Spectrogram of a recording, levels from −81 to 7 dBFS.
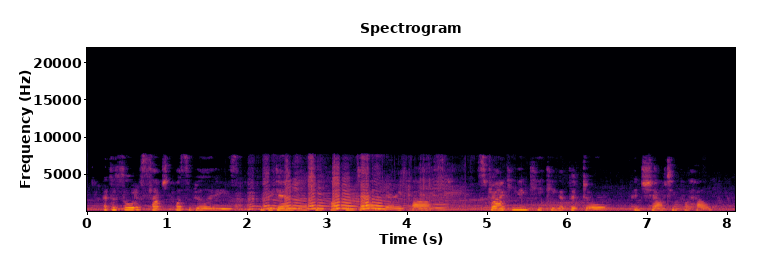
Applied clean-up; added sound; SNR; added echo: none; Crowd / Race car, auto racing / Accelerating, revving, vroom; 3 dB; reverberation time 0.2 s.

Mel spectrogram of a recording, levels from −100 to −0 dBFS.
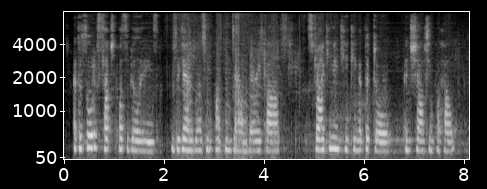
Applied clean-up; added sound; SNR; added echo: neural separator model SepFormer DNS4.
